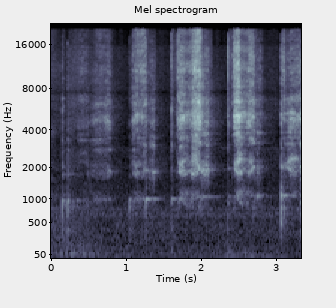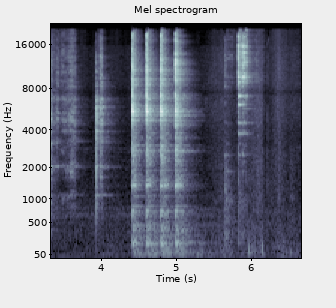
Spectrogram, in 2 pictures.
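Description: A roux is stirred in a pan for poutine gravy: close, repeated scraping and rasping strokes of a utensil against the pan, in short uneven bursts with brief pauses and no talking.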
